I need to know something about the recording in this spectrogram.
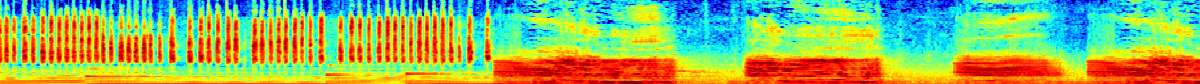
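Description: Rapid clicking chatter, about ten clicks a second, over soft music; about five seconds in it gives way to a series of four long animal calls, each about a second and a half, their pitch arching up and down.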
